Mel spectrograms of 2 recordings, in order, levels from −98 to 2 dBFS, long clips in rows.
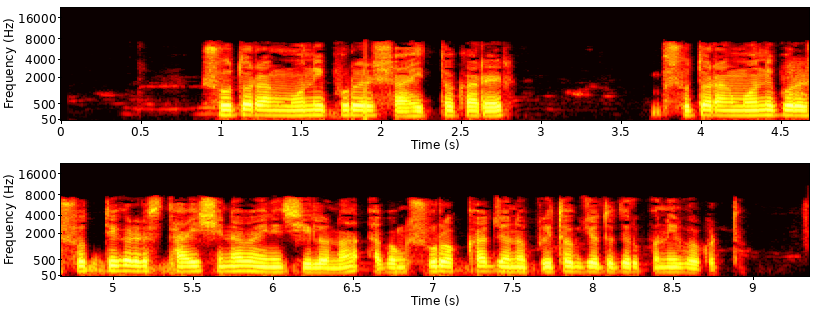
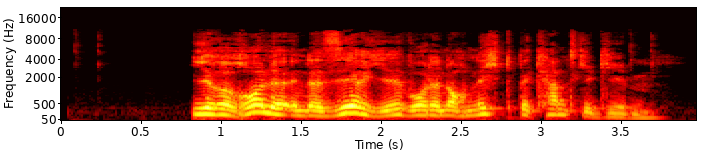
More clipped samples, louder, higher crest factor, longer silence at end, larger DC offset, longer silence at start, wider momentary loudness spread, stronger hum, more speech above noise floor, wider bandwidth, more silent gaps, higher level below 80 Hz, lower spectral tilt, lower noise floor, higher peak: neither; first, -17 LUFS vs -23 LUFS; about the same, 16 dB vs 18 dB; first, 0.45 s vs 0.3 s; neither; about the same, 0.9 s vs 0.8 s; second, 7 LU vs 17 LU; neither; second, 46 dB vs 59 dB; second, 7.8 kHz vs 10.5 kHz; neither; about the same, -56 dBFS vs -60 dBFS; second, -4.5 dB/octave vs -6.5 dB/octave; second, -62 dBFS vs -82 dBFS; first, -2 dBFS vs -6 dBFS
